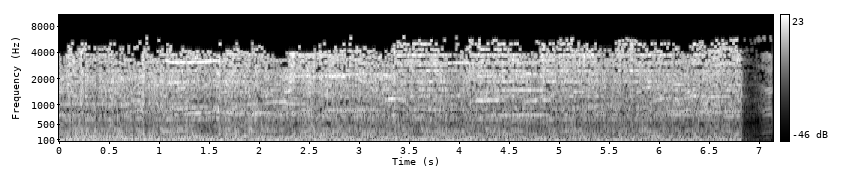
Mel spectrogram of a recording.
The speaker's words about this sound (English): standing ovation and a round of applause. Can we all welcome Reverend Dr. Junior Omomo?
